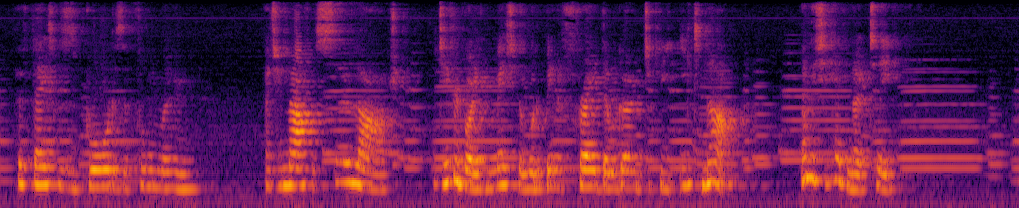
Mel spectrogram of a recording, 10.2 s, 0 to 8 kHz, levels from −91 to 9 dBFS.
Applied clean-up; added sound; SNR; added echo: none; Brass instrument; 17 dB; reverberation time 0.6 s.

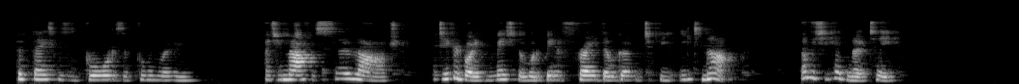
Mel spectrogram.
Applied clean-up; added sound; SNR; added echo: neural mask model DeepFilterNet 3.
